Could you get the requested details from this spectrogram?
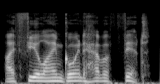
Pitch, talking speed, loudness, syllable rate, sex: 150 Hz, 340 wpm, -15 LUFS, 6.2 syllables/s, male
